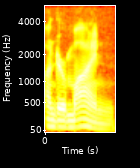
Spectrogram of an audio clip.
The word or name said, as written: undermine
